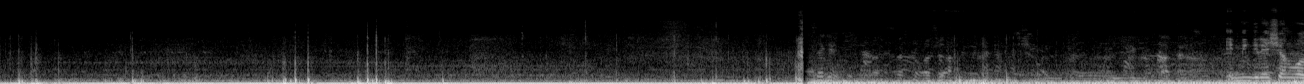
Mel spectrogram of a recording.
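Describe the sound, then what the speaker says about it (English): A bus rumbles along with a steady low engine drone and road noise, passing through an immigration gate in Chile, while people talk inside over the engine; a sharp knock lands midway. "We are still in the bus."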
